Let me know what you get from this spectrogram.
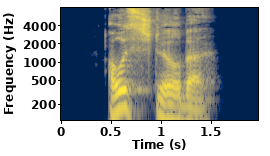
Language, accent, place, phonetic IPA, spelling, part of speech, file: German, Germany, Berlin, [ˈaʊ̯sˌʃtʏʁbə], ausstürbe, verb, De-ausstürbe.ogg
- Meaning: first/third-person singular dependent subjunctive II of aussterben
